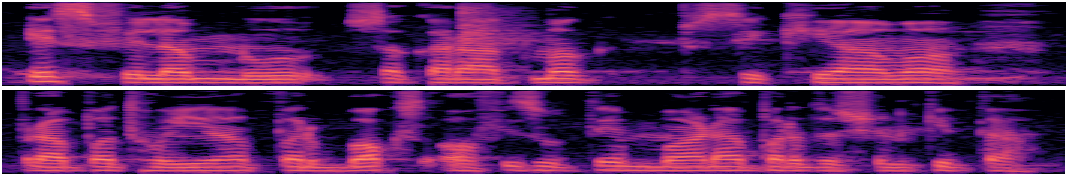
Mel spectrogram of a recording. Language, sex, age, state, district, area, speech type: Punjabi, male, 30-45, Punjab, Kapurthala, urban, read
